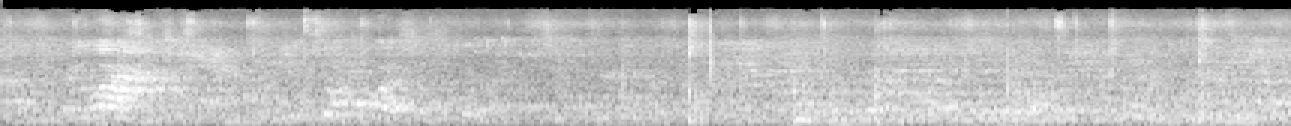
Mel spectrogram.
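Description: Voices of children and adults echoing in a large hall, with a few sharp knocks; near the end a tennis ball is struck by a racket.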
